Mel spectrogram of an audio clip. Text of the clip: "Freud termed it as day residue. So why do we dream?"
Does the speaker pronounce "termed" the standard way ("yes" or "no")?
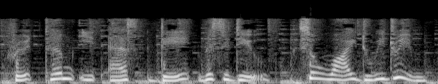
no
